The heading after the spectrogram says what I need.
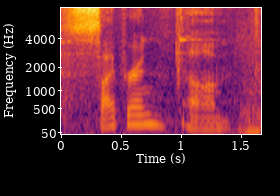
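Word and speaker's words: Cyprien: Okay, so we have this guy here, Jonathan Cyprin. That's how you pronounce the name.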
